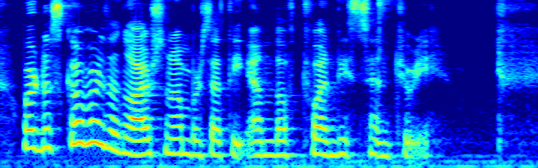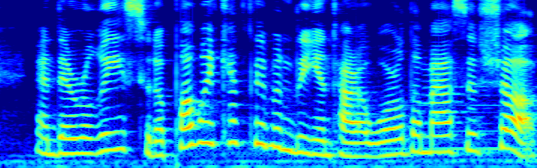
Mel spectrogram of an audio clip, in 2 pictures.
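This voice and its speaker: Music plays behind a woman who speaks at a fairly quick pace with a fairly high pitch and very wide pitch swings. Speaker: VTuber streamer. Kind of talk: reading visual novel text aloud.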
